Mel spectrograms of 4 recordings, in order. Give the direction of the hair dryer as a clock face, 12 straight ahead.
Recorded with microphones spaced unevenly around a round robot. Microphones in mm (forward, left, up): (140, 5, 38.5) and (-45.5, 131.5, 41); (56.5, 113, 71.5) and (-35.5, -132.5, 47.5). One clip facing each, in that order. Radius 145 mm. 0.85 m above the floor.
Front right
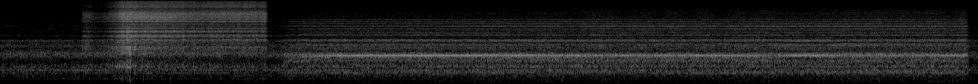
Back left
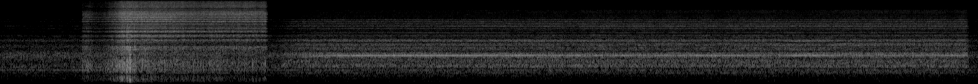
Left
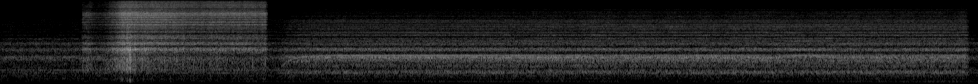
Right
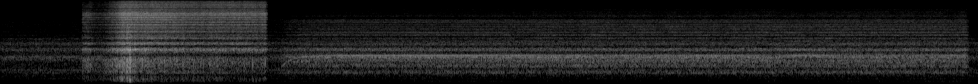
12 o'clock.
